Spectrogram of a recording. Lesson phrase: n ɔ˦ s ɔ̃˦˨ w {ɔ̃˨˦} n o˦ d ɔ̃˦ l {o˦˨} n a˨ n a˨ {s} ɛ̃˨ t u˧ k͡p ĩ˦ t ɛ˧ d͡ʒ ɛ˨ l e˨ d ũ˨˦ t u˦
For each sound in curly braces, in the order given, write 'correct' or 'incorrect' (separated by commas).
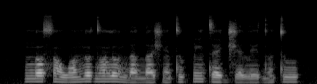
correct, correct, incorrect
